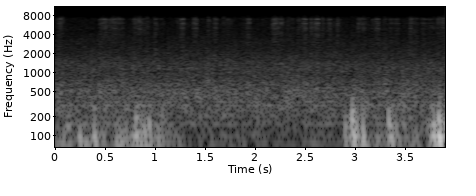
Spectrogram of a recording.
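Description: Chalk or marker writing on a board during a lecture on adders, heard as quiet scratchy strokes in short bursts near the start and again toward the end, with soft room noise between.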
